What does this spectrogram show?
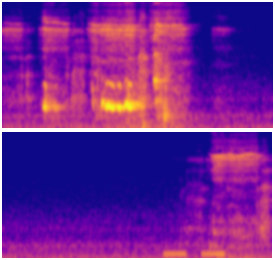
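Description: A beagle gives short, high, nasal whines and yelps to get attention.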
